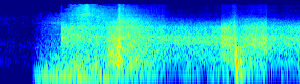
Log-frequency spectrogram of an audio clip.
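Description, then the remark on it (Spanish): A sustained roaring rush of Hamas rockets streaking overhead above a road to Ashkelon in southern Israel, near the Gaza border, punctuated by two sharp blasts of Iron Dome missile interceptions about a second and a half apart; no voices. “viajar por carretera desde Tel Aviv hacia el sur, hacia Ashkelon, que es una de las ciudades más bombardeadas, y de pronto en la carretera aparecieron en el cielo cohetes, misiles de Hamas.”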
